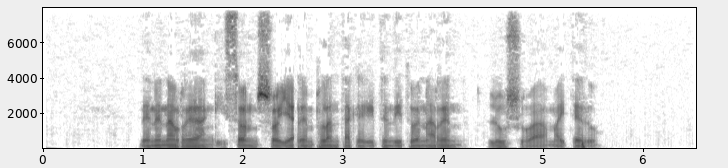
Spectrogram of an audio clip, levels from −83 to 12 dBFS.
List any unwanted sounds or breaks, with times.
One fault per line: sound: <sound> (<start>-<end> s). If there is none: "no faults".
sound: dropout (2.5-2.5 s)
